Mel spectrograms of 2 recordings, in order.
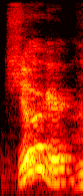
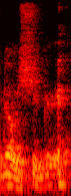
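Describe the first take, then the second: First: "Sugar?" asked high and loud with a laugh, rising surprise; loud disbelieving "Sugar?"; questioning sugar. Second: Soft deadpan "No, sugar."; flat correction. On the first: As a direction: say "Sugar?" loud and incredulous, chuckling. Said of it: "Josh Brolin's like". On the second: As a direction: correct him quietly with "No, sugar.". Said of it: "'Cause I say it like the". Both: Retold or imitated.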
